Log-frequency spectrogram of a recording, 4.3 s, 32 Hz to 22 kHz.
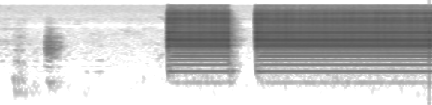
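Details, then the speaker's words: Homemade 12 V inverter oscillator board, still being configured, tested on its two outputs to the MOSFETs through a speaker: harsh, steady 60 Hz buzz, cut off briefly then back just as even; oscillator output working normally. "que aconteceu o alto-falante está oscilando tá fazendo um zumbido de oscilação e 60 Hertz ó"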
